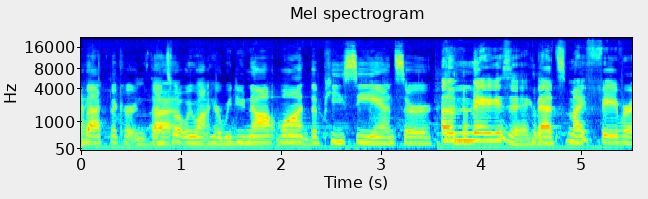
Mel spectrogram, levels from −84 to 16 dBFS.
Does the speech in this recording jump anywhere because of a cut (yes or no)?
yes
